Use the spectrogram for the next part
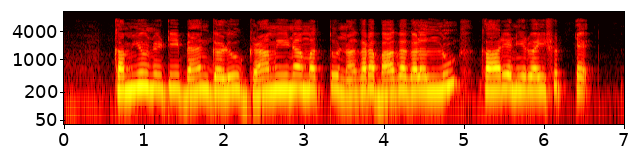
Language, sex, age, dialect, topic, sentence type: Kannada, male, 18-24, Mysore Kannada, banking, statement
